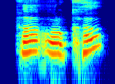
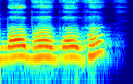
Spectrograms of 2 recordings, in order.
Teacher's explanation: क और ख ये दोनों घोष वर्ण नहीं है, बाकी ब भ ग घ ये सभी घोष वर्ण है।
